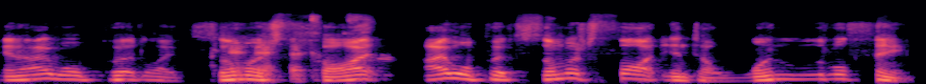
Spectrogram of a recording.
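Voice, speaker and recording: A man's voice: a little high, normal speed, breathy edge. A man hosting a casual interview, rambling through stories and acting out what people said. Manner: rambling storyteller, acts out quoted voices. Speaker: podcast host.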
